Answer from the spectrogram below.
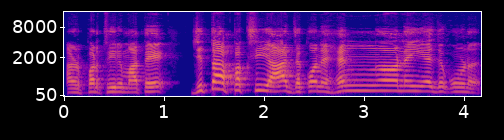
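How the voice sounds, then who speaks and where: A man with a Marwari accent telling an animated folk tale, lifting his voice for the characters. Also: sits high, measured pace. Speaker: folk storyteller. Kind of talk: oral folk tale narration.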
